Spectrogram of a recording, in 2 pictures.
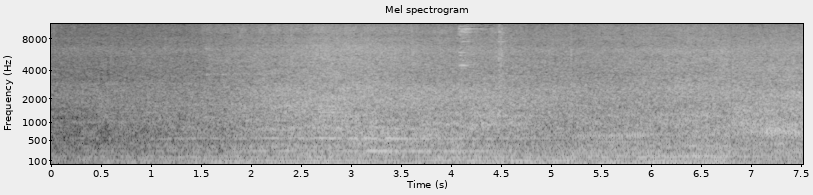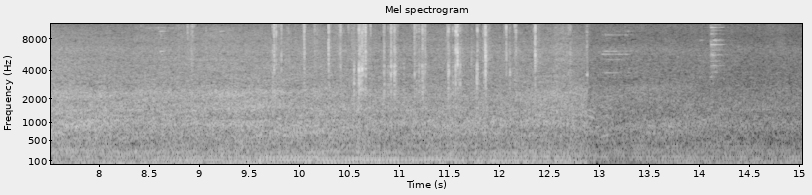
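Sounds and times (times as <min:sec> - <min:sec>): sharp clicks: 0:09.7 - 0:12.9.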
